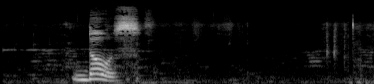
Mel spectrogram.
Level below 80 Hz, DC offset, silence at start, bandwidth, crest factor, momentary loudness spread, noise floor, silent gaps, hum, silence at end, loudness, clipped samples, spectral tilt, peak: -58 dBFS; under 0.1%; 0.7 s; 16 kHz; 24 dB; 22 LU; -61 dBFS; none; none; 2.25 s; -16 LUFS; under 0.1%; -1 dB/octave; 0 dBFS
